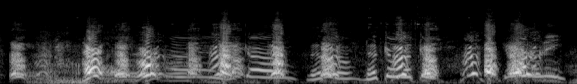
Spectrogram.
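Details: Neutered male German Shepherd, about five years old, rough-housing with a few other dogs in early morning light at a rescue ranch; rapid barks and yips with some whining, repeated several times a second, a person speaking.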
